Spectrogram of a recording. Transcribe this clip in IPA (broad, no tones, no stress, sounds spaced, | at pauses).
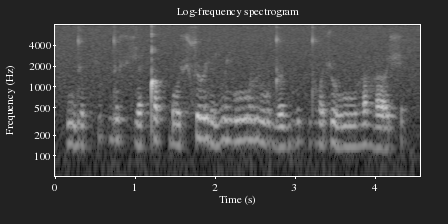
n d ʏ p ç ʏ p d ø ʃ ç ɛ ǃ ɐ p ɓ o ʃ s y ɭ j ɪ ʎ ʏ j uː lʲ uː d ʊ ɭ ɡʱ u p dʱ ɔ ʃ ɭ uː ɦ ɐ ɦ ɐ ʃ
